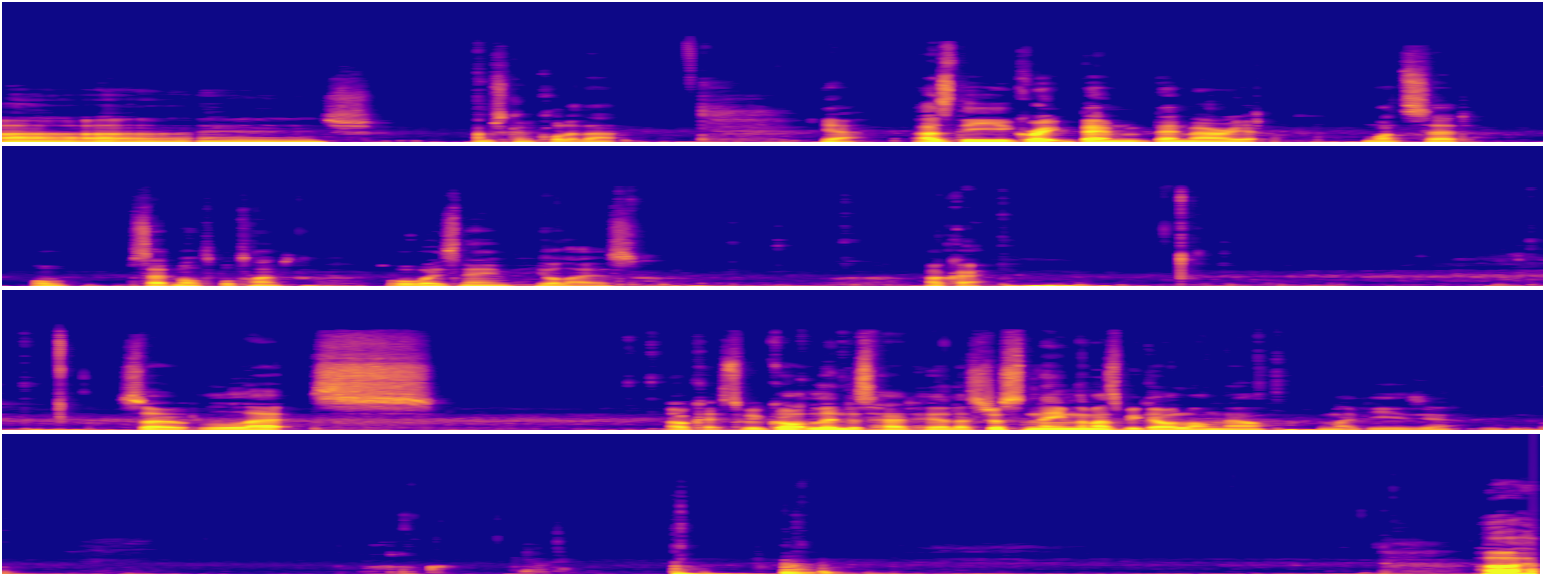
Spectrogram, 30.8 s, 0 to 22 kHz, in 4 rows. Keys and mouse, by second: 2.1 BackSpace, 8.3-10.8 drag, 8.3-10.8 middle drag, 8.3-10.8 right drag, 11.6-12.8 drag, 11.6-15.8 middle drag, 11.6-12.8 right drag, 14.3 ctrl+s, 16.4 s, 19.7-24.3 drag.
